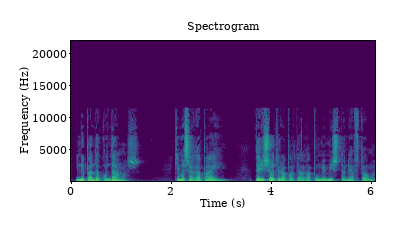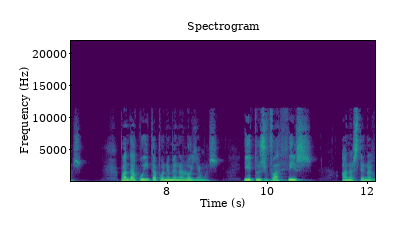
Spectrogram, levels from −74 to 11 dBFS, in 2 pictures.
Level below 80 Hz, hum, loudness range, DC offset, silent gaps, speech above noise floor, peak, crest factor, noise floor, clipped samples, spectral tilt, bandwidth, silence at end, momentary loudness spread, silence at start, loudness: -46 dBFS; none; 4 LU; under 0.1%; none; 44 dB; 0 dBFS; 18 dB; -60 dBFS; under 0.1%; -6 dB/octave; 11.5 kHz; 0 s; 13 LU; 0.1 s; -17 LUFS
